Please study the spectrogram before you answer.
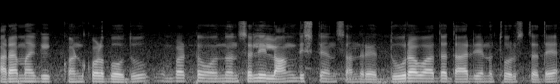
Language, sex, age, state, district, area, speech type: Kannada, male, 18-30, Karnataka, Yadgir, rural, spontaneous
